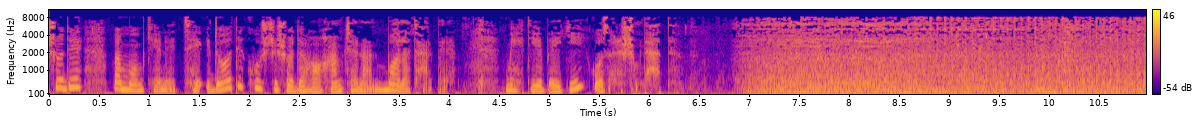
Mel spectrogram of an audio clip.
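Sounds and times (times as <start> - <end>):
speech: 0.0 - 7.7
grinding mechanical noise of rescue tools: 6.8 - 10.9
heavy rescue machinery engine drone: 6.9 - 10.9.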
